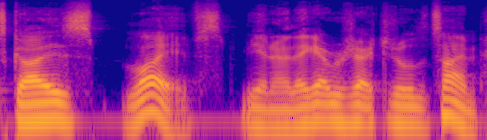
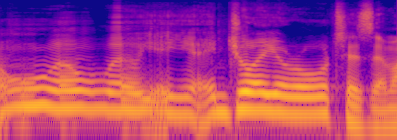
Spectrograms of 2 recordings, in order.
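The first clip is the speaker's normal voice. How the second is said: mock groveling jester; 9 semitones higher than usual. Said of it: "like the court jester, groveling".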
